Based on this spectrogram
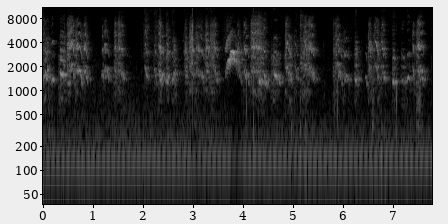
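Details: Indoor pet cockatiels, a mating pair and an extra bird trying to join in; continuous run of harsh, scratchy squawks in rapid uneven bursts, one short rising whistle-like note near the middle, constant low hum behind.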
